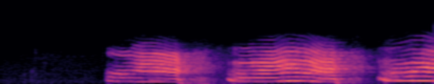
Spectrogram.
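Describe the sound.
A baby crying inside a cardboard box: three drawn-out wailing cries in close succession, loud and tonal, with no other sound around them.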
